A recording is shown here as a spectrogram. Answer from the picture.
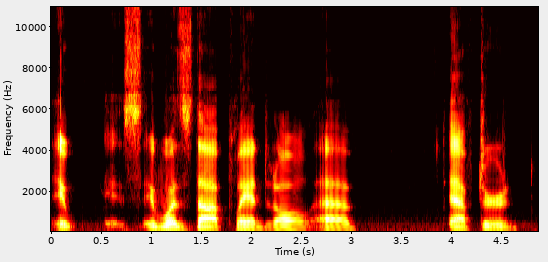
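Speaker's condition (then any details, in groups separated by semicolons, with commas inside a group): Duchenne muscular dystrophy; diagnosed at age 3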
